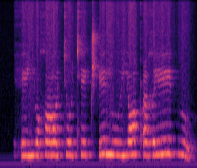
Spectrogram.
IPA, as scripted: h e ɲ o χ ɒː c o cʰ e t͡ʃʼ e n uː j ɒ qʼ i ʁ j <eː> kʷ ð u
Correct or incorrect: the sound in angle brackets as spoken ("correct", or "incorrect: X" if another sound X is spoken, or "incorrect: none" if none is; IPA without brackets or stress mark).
correct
